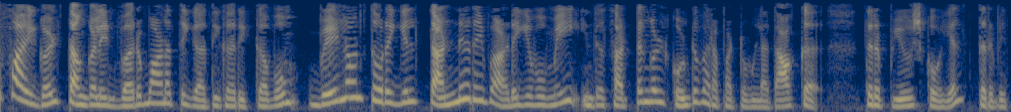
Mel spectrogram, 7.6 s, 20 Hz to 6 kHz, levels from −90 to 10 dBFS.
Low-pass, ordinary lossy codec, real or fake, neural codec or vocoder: 5.4 kHz; none; real; none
